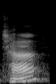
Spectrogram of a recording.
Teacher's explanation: या तालव्य ध्वनियां है और अघोष महाप्राण ध्वनि है ठीक है छा अघोष महाप्राण ध्वनि है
